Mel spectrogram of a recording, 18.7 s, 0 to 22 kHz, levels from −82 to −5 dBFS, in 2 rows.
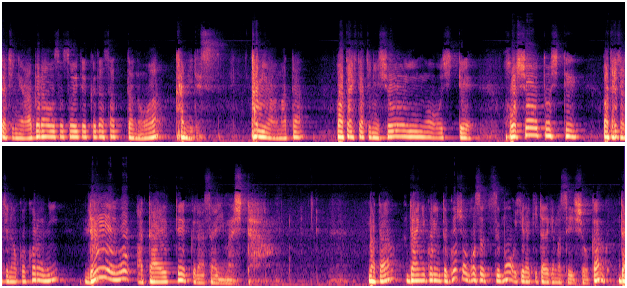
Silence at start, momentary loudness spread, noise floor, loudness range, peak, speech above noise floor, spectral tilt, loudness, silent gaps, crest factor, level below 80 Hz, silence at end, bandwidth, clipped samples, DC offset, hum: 0 s; 8 LU; -39 dBFS; 3 LU; 0 dBFS; 25 dB; -8.5 dB/octave; -15 LUFS; none; 14 dB; -44 dBFS; 0 s; 7 kHz; under 0.1%; under 0.1%; none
